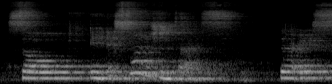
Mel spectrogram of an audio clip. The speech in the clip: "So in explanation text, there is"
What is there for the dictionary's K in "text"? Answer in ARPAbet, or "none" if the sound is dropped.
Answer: none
